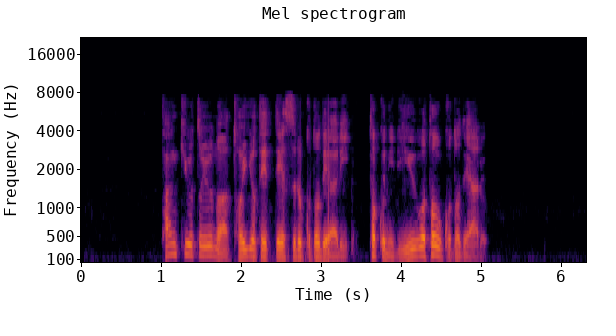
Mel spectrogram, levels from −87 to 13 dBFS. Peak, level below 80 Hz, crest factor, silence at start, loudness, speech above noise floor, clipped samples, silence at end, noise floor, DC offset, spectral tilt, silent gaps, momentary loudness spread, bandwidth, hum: -6 dBFS; -54 dBFS; 22 dB; 1 s; -25 LUFS; 53 dB; under 0.1%; 1.25 s; -78 dBFS; under 0.1%; -6.5 dB/octave; none; 8 LU; 8 kHz; none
